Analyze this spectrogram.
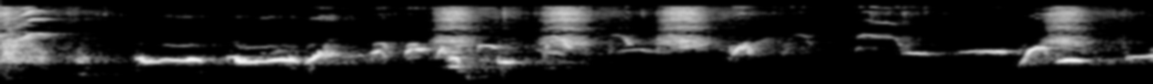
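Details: Borneo white-rumped shama in natural voice, for training captive murai batu: fluid low whistled phrases broken by several short harsh rasping bursts, then rising whistles.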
